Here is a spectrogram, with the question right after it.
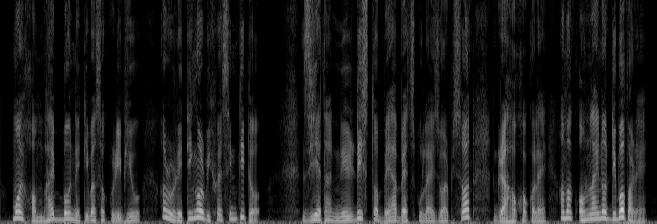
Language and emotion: Assamese, fearful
